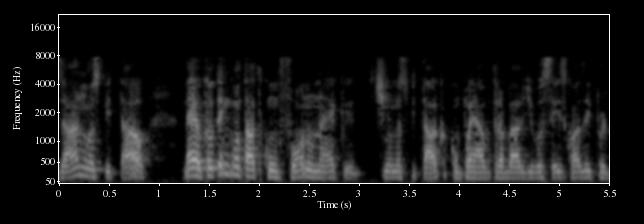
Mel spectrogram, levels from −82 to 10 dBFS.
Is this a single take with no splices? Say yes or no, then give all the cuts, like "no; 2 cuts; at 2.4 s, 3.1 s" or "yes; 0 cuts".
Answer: yes; 0 cuts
